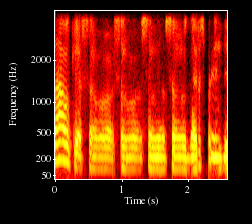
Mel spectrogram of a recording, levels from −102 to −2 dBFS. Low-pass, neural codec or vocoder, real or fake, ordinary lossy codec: 3.6 kHz; codec, 24 kHz, 1.5 kbps, HILCodec; fake; Opus, 24 kbps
